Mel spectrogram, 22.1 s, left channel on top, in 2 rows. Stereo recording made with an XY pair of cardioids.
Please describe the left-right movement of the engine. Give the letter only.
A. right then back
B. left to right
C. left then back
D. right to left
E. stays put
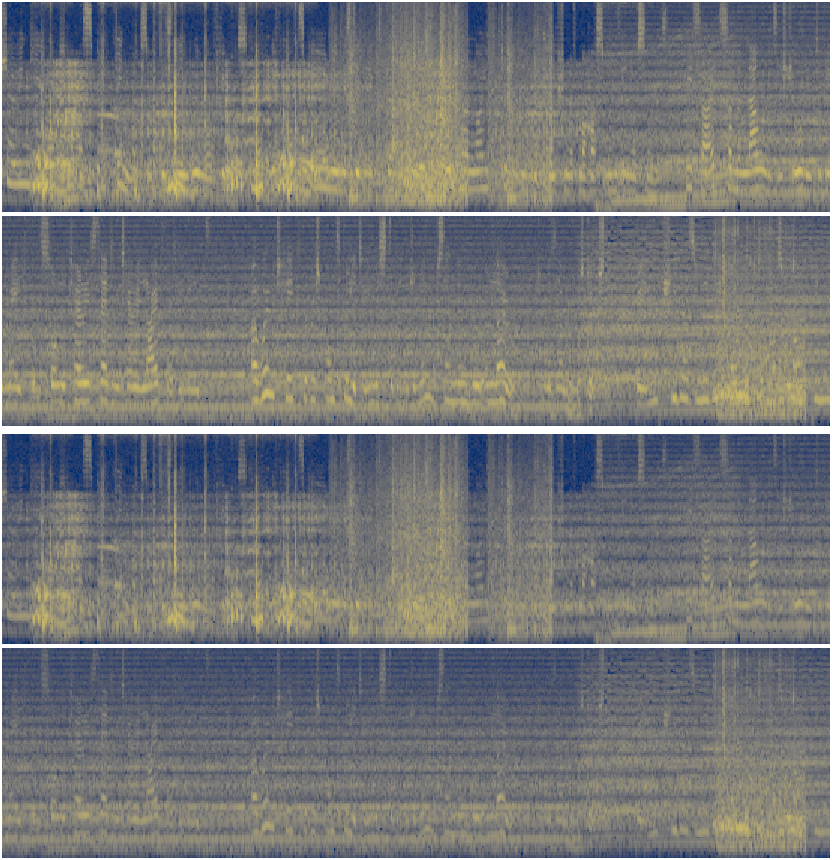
E.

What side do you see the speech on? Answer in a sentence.
You can hear the speech on the left.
